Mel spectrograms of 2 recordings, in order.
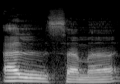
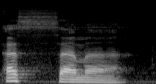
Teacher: samawati is huruf shamsiyah, which means you don't say al-sama, you say as-sama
